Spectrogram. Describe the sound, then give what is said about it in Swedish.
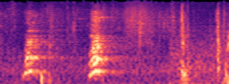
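A small dog barks a few sharp, high yaps at a visitor arriving at a single-storey house. The first two barks are loud and the later ones are softer and quicker. “Vem var det som skällde ut?”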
